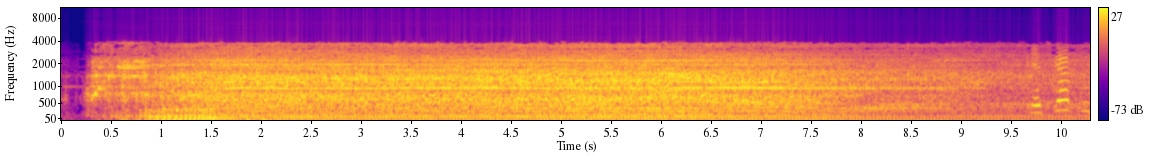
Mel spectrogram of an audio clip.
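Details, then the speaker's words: Micro Quiet 4000 watt generator after oil leak repair and valve cover cleaning; steady run with fast even picking tick, about three or four a second, over exhaust: rocker arms too loose, to be readjusted with feeler gauge. "a rocker arms are too loose that's that picking I'm going to shut it off and readjust him"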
